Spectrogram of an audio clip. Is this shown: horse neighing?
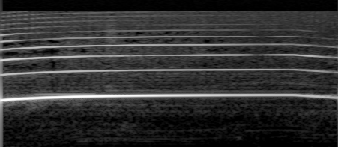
no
